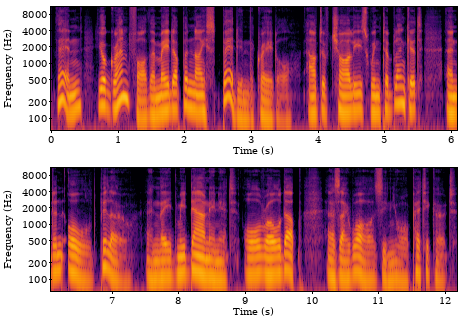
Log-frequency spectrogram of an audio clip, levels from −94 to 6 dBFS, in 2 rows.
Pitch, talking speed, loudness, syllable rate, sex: 125 Hz, 170 wpm, -19 LUFS, 4.2 syllables/s, male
